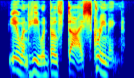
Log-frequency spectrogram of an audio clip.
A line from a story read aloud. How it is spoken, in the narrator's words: the blue-eyed Suldam put in harshly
